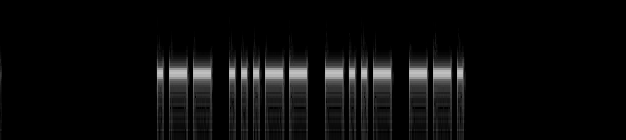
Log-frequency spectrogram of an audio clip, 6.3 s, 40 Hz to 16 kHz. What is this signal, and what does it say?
Morse code, heard as a keyed tone, about 21 wpm, 700 Hz. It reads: W3XG
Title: Speed Racing - USA 1x2 Call Signs 17wpm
